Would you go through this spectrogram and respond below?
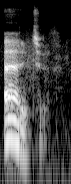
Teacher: Attitude tiene 3 sílabas. La segunda sílaba es débil. La primera es la tónica. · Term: sílaba tónica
